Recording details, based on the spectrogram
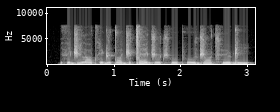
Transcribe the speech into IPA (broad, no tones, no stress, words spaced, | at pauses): θid͡ʒɛ̤ lɔːt̪ʰiɖu t̪ɔːd͡ʒɛǀɛː d͡ʒuːt͡ʃʰuːpʰuː d͡ʒɔːt͡sʰʉː ɖi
